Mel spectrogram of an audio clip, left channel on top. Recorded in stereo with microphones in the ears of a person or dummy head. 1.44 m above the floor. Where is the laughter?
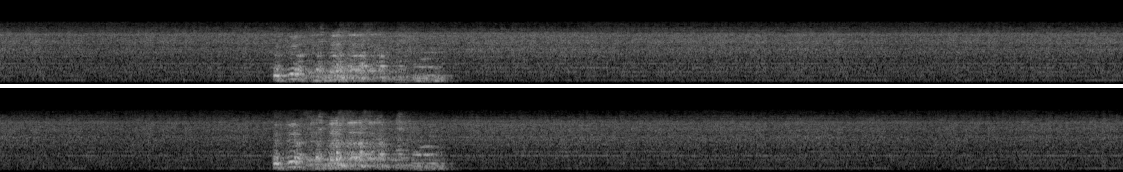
80° right, 2.5 m; by 4.4 s 60° right (ahead or behind), 2 m.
